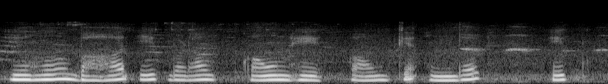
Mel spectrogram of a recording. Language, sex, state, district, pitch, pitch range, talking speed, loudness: Hindi, female, Madhya Pradesh, Dhar, 210 Hz, 200-220 Hz, 100 wpm, -13 LUFS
